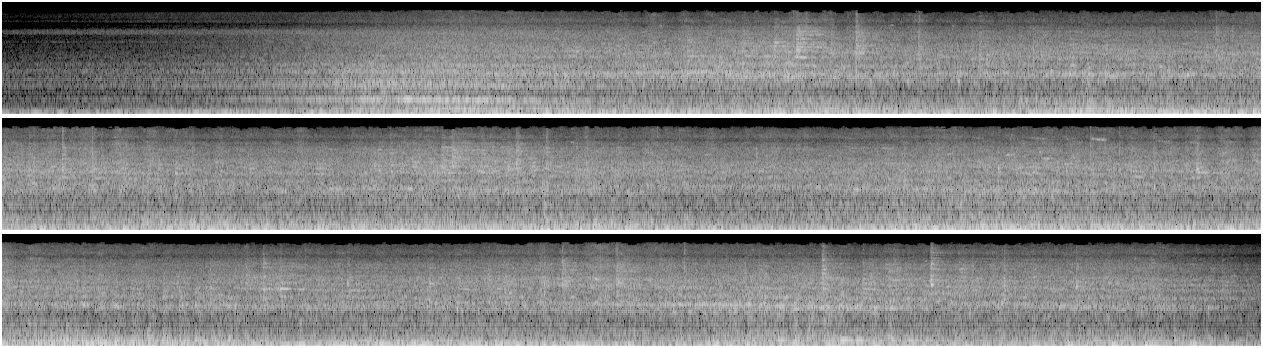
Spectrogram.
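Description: A locomotive-hauled freight train passing at speed on the near track. It is a loud, steady rolling rumble of wagon wheels on rail with repeated clicking over the rail joints. It builds about two seconds in and fades off near the end.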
